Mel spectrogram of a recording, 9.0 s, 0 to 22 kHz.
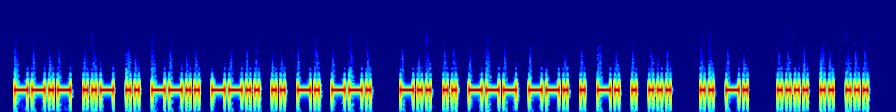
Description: Morse code, heard as a keyed tone, about 28 wpm, 700 Hz. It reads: QUIZZING DIOGENES IN HIS
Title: Pangram Challenge v2 - 28wpm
